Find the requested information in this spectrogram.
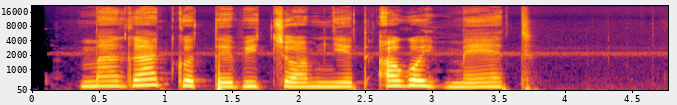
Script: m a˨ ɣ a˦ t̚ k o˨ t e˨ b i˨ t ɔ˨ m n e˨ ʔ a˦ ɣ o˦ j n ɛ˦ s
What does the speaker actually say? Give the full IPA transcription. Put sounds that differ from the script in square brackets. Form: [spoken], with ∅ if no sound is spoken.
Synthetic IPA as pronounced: m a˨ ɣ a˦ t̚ k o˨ t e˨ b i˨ [t͡ʃ] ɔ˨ m [ɲ] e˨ [t] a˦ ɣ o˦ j [m] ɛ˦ [t]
